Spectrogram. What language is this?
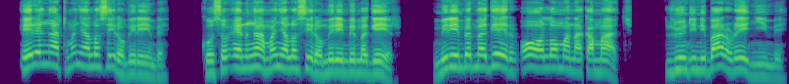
Luo (Kenya and Tanzania)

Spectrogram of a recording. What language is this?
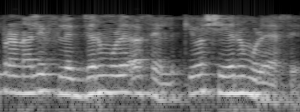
Marathi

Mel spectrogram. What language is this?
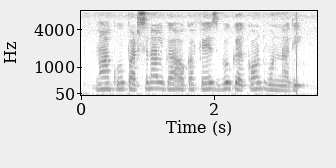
Telugu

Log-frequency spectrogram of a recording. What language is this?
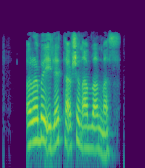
Turkish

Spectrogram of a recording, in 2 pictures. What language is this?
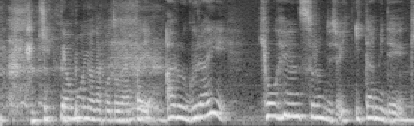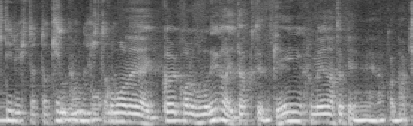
Japanese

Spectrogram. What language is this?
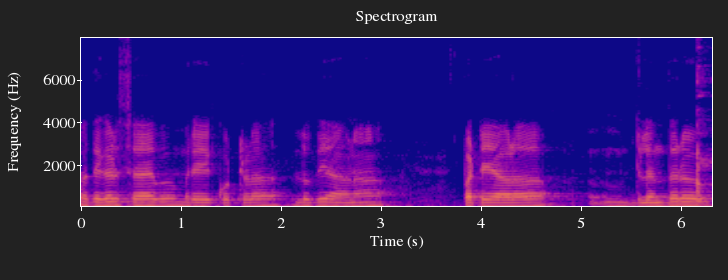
Punjabi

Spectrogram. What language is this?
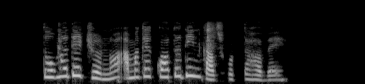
Bangla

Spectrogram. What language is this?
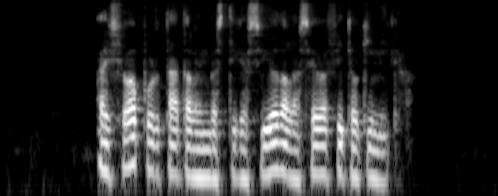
Catalan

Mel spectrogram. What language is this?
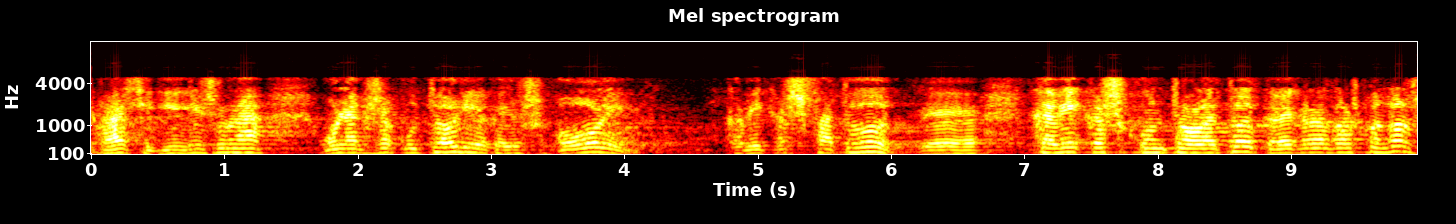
Catalan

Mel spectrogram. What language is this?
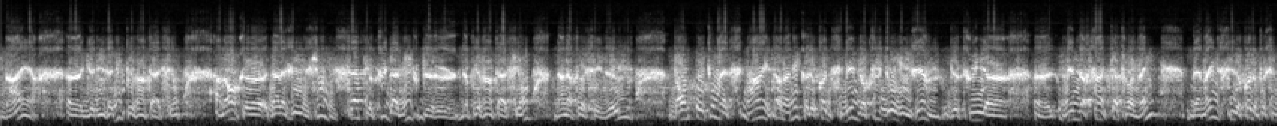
French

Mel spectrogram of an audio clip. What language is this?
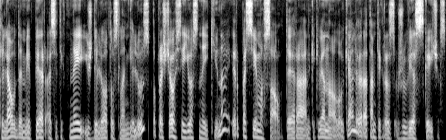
Lithuanian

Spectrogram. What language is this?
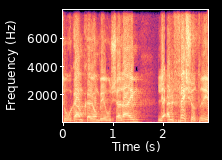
Hebrew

